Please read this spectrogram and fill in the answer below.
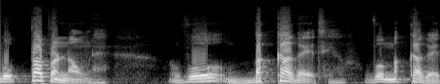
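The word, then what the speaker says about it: بكة: استعمال کیا گیا ہے، بکہ، وہ اس مزمور میں موجود ہے، گرچہ اس کو اب یہ بدل دیتے ہیں، اس کا تلفظ انہوں نے بدل دیا، بکا کر دیا، جس سے پھر وہ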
